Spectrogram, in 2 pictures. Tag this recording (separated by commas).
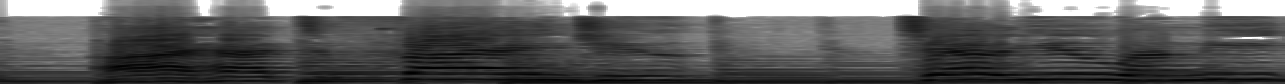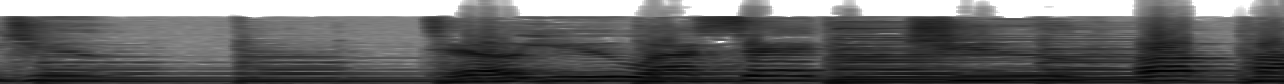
Acoustic guitar, Guitar, Plucked string instrument, Strum, Musical instrument, Singing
